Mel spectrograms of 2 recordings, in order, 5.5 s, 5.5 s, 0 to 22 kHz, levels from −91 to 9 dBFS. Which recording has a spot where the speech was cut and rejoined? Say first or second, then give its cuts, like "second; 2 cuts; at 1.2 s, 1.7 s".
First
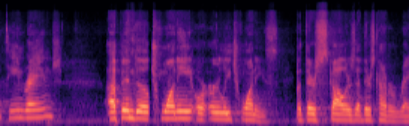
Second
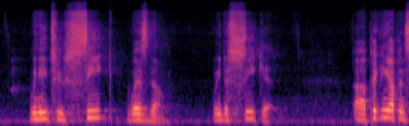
first; 2 cuts; at 2.0 s, 3.9 s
